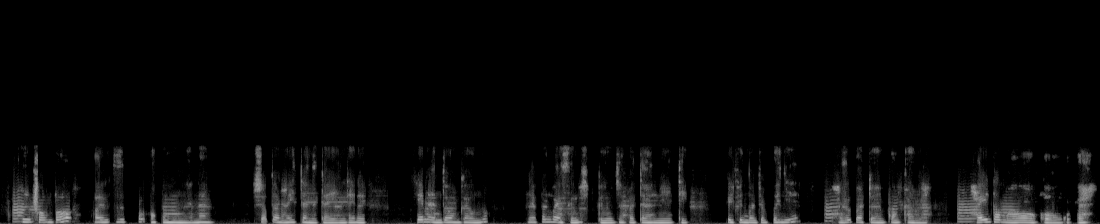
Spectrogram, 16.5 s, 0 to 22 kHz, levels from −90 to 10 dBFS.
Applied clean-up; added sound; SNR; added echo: neural diffusion model UNIVERSE++.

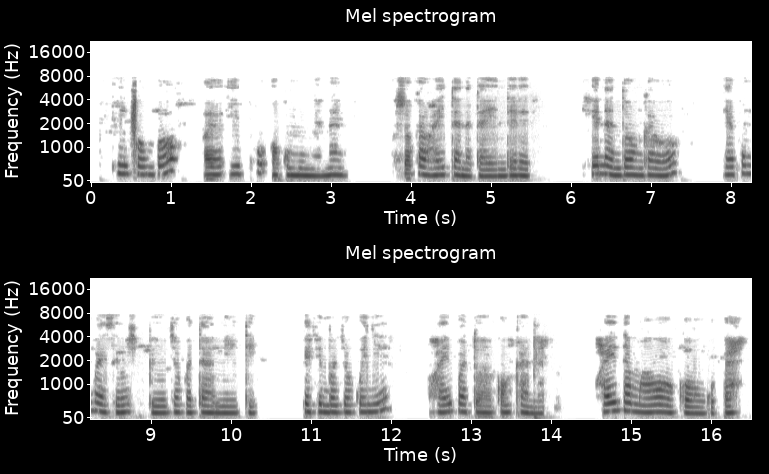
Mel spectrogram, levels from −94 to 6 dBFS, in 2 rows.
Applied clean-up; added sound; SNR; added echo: none; none; none; none.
